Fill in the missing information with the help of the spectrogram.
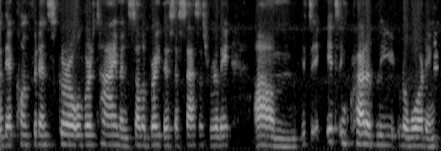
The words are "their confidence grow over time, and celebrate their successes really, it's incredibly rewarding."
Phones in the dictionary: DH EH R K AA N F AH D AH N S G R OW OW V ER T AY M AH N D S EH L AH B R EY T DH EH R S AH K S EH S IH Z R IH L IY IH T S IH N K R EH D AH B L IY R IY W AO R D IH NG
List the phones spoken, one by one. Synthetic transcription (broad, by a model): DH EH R K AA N F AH D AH N S G R OW OW V ER T AY M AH N S EH L AH B R EY T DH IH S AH S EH S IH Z R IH L IY IH T S IH N K R EH D AH B L IY R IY W AO R D IH NG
